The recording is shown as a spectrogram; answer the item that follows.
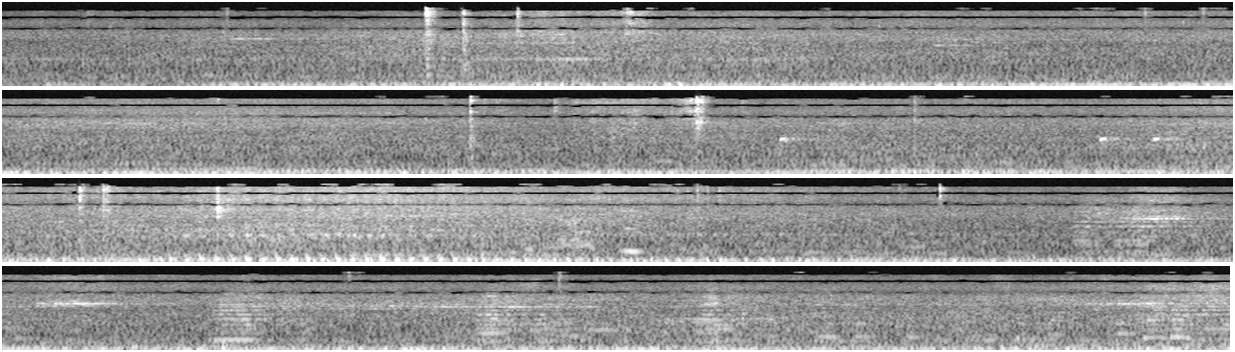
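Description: Roadside traffic: a steady rumble of passing vehicle engines. One vehicle passes louder about ten seconds in.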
